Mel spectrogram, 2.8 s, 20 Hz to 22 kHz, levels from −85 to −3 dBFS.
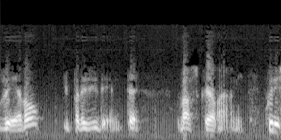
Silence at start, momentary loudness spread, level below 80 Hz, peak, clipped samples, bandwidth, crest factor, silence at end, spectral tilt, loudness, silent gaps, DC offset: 0 s; 9 LU; -48 dBFS; 0 dBFS; under 0.1%; 11.5 kHz; 14 dB; 0 s; -6 dB/octave; -15 LUFS; none; under 0.1%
